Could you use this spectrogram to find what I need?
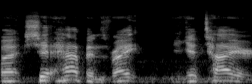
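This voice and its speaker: Loud, with a bright, sharp tone, the voice moves at a fairly slow pace. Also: man. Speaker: junk removal business owner. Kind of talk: vlog monologue. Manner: halting, repeats words.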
